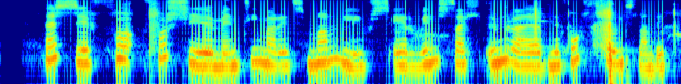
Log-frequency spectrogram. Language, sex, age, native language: Icelandic, female, 13, Icelandic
